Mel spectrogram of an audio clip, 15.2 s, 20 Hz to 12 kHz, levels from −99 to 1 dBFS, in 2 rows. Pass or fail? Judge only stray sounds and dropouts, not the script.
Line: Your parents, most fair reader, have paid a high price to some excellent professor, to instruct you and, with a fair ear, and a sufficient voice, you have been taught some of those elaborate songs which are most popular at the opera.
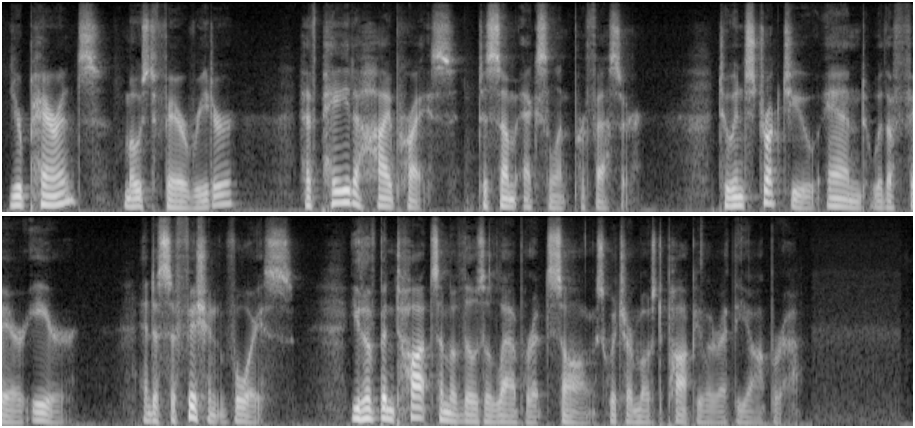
pass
